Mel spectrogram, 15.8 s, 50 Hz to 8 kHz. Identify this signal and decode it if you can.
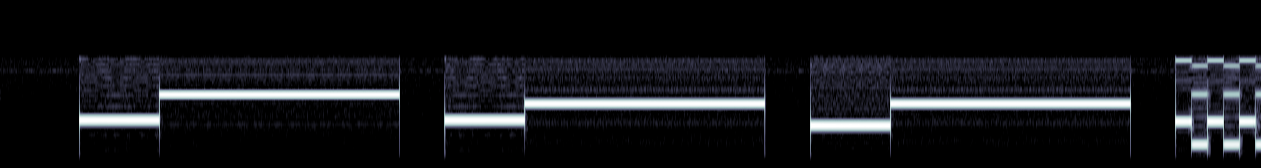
Two-tone page, heard as a one-second tone, then a three-second tone, about 900 then 1430 Hz, about 900 then 1220 Hz, about 810 then 1220 Hz. It is heard from 1.0 to 14.1 s.
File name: wcalert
